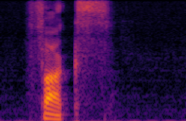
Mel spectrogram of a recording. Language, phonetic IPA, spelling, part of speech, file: Polish, [faks], faks, noun, Pl-faks.ogg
